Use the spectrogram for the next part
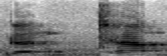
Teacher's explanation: చ కింద చ వత్తు ఎప్పుడు వచ్చినా సరే గాలి బయటకి వదలాలి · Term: మహాప్రాణం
